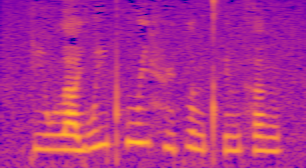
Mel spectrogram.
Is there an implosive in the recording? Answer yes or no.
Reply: no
